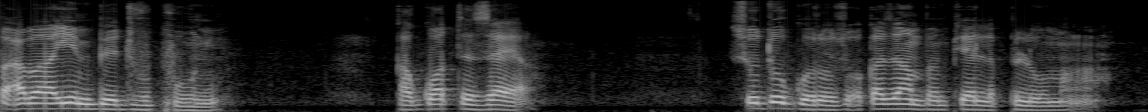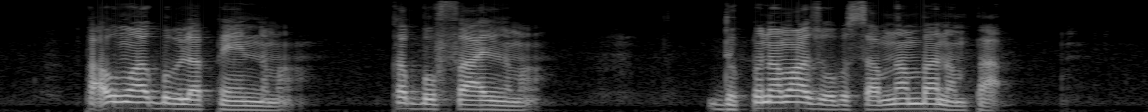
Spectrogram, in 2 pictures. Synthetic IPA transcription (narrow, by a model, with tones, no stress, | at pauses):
pa˨ʔa˦ba˦jɪ˦m̩˨be˦duː˦pʰuː˨nɨ˨ | ka˨ɡɔ˦tɨ˦za˦ja̰˨ | so˦do˦ɡo˨ɾo˨zʊ˨ʔʊ˨ka˦za˦ŋbɨ˦m˦pi˦ɛ˦lːɨ˨pɨ˦lo˨ma̰˨ŋa̰˨ | pa˨ʔa˦bɨ˦maː˦ɡ͡bʊ˦bla˦pɛ˦n˦nɨ˨ma̰˨ | ka˦ɡ͡bʊ˦bfaː˦lnɨ˨ma̰˨ | dɨ˨k͡pɨ˦na˦maː˦zʊ˨ʔʊ˨bɨ˨sa˨bna˦m˦ba˦nɨ˨m̩˨pa̰˨ʔ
